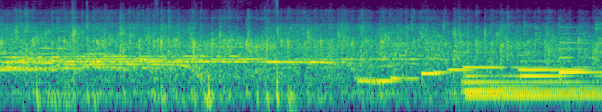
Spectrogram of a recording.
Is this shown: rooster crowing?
no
